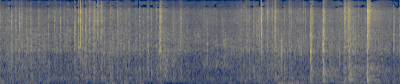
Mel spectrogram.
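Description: Mountain bike rolling over a gravel track: steady tyre and riding noise, with scattered sharp clicks and rattles from the bike over bumps, more of them near the end.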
